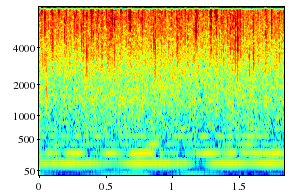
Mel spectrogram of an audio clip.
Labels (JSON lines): {"label": "biophony, midshipman", "recorder": "SoundTrap 500"}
